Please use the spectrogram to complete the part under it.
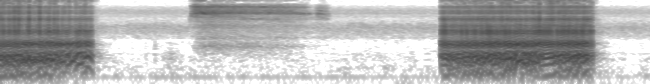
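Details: A cat asleep, giving two long, harsh, rumbling snores separated by a faint hissing breath out; the room is otherwise quiet.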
